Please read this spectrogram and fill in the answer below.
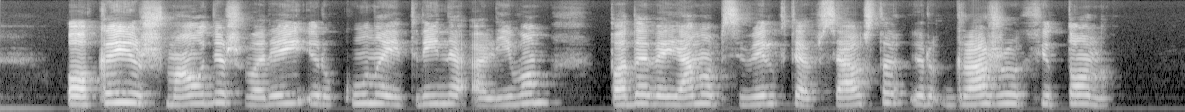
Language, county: Lithuanian, Kaunas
